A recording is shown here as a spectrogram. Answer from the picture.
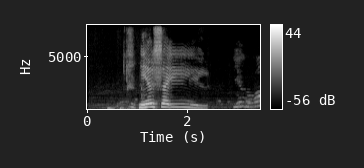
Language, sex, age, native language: Icelandic, female, 8, Icelandic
